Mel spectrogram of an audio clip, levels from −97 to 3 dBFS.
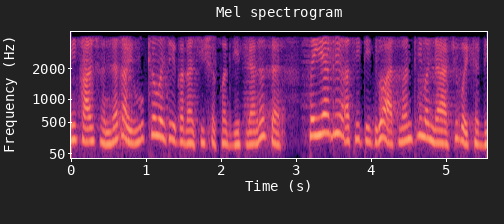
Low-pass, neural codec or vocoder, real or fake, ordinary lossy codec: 3.6 kHz; codec, 16 kHz, 0.5 kbps, FunCodec, trained on Chinese and English, 25 frames a second; fake; AAC, 16 kbps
